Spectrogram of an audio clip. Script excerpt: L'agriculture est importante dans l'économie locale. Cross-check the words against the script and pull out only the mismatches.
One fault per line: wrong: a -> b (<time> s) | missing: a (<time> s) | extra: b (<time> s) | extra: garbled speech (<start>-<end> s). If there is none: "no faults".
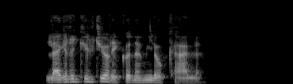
missing: est importante dans (1.1 s)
